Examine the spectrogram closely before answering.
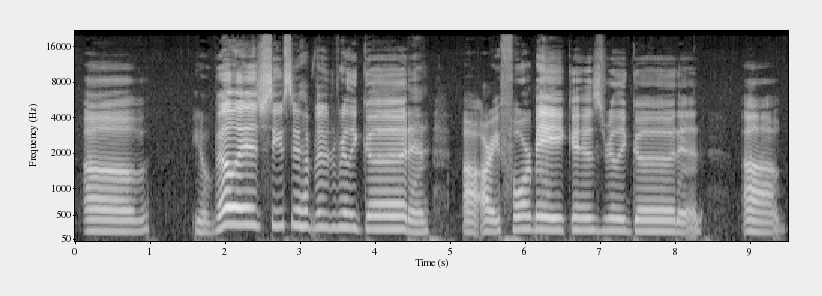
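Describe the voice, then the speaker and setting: A woman hosting a casual gaming podcast, talking solo in a slangy, conversational way with animated asides. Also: medium pitch, clear, resonant tone, no echo. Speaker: podcast host.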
